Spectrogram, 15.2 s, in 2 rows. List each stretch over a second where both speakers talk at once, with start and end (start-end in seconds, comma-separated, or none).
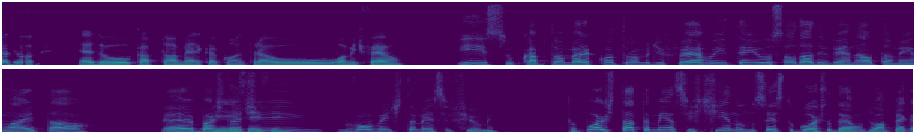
none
